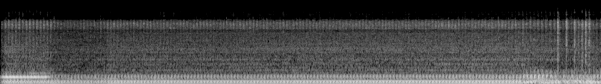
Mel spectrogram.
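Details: 4 gpm pressure washer small engine idling with an uneven, lumpy beat and wavering low rumble that never settles; rough idle.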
